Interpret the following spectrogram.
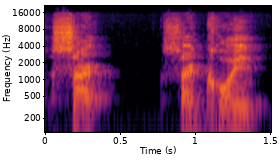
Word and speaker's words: sarcoidosis: Oh, sarcoidosis. Sarcoidosis. That's how you say it.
